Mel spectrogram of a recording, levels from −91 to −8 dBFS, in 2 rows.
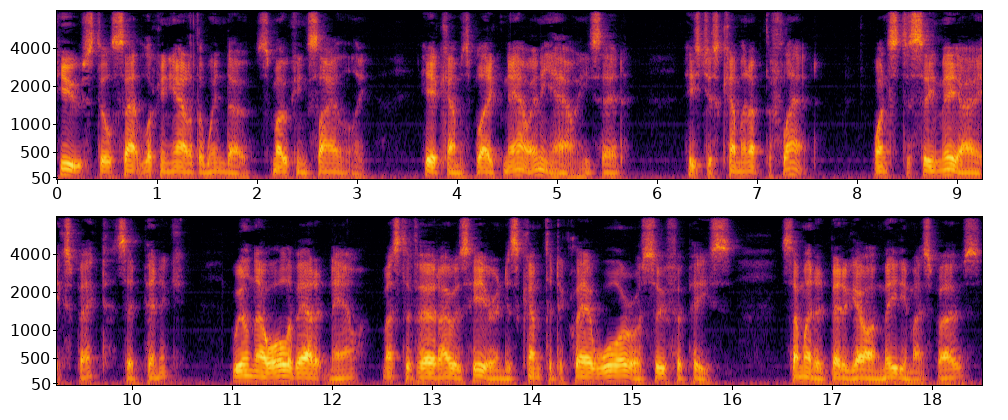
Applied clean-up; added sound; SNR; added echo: none; none; none; none.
